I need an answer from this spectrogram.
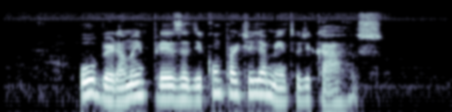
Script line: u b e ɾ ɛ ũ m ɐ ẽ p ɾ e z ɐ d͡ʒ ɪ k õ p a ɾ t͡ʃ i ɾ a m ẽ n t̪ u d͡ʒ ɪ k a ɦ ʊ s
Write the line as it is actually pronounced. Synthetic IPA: u b e ɾ ɛ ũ m ɐ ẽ p ɾ e z ɐ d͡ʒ ɪ k õ p a ɾ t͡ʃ i ʎ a m ẽ n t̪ ʊ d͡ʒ ɪ k a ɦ ʊ s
